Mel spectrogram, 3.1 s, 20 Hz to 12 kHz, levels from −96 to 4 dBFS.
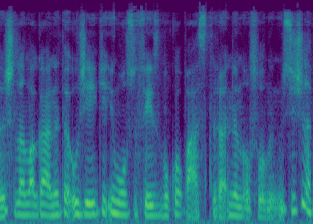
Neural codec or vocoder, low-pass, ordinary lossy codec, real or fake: autoencoder, 22.05 kHz, a latent of 192 numbers a frame, VITS, trained on many speakers; 9.9 kHz; Opus, 24 kbps; fake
